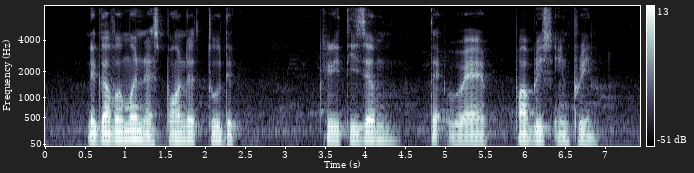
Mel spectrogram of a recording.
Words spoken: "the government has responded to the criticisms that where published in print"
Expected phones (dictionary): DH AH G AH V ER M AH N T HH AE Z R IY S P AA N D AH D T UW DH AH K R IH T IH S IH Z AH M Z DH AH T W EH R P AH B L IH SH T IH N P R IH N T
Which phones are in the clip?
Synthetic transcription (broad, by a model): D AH G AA V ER M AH N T R IY S P AA N D AH D T UW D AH K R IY T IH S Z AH M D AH T W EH P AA B L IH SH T IH N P R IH N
